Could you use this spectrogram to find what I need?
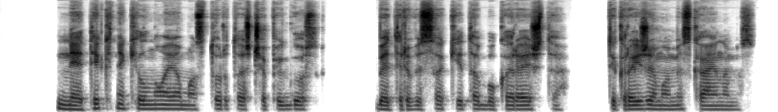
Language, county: Lithuanian, Klaipėda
